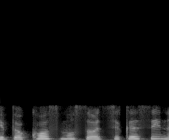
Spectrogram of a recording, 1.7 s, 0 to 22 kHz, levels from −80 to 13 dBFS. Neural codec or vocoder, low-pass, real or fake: codec, 24 kHz, 0.5 kbps, DualCodec; 5.4 kHz; fake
